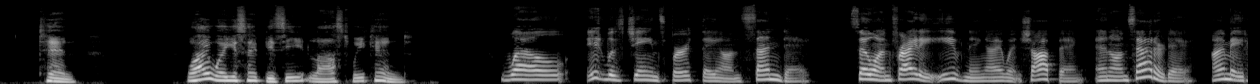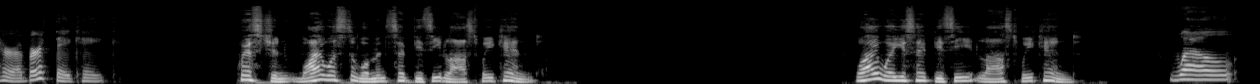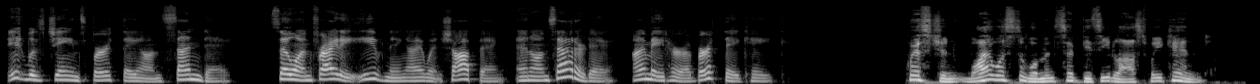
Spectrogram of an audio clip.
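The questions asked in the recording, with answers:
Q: Question, why was the woman so busy last weekend?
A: It was Jane's birthday; she went shopping and made a birthday cake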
